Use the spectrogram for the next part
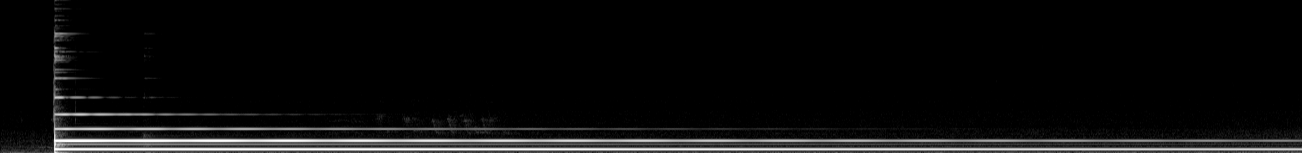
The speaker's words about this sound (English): In a moment, I will ring my bell to signal the beginning of our practice.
